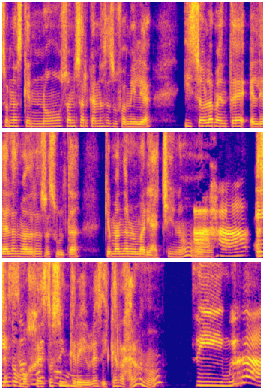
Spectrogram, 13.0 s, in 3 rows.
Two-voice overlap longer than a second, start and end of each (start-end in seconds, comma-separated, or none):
8.5-10.4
